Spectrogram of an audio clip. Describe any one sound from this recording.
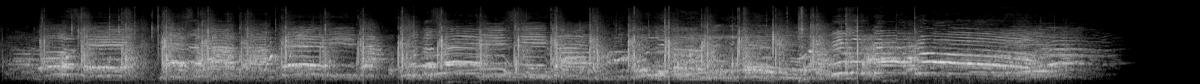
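Young children sing together loudly and close by.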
